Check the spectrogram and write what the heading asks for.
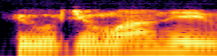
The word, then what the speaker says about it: Jermani: JERMANI, yes. JERMANI, yes, okay. You are blessed. Your last four letters, JERMANI, rhymes with Lee.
